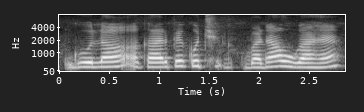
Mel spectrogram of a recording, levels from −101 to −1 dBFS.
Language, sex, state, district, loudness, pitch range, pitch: Hindi, female, Madhya Pradesh, Umaria, -12 LUFS, 240-280 Hz, 250 Hz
